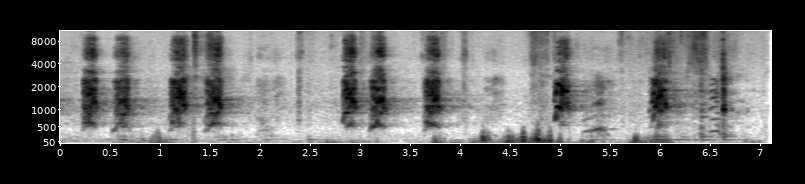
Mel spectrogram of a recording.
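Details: Bruiser the Bulldog barks in quick bursts while playing with a bucket, pairs of sharp barks separated by pauses, with low rumbling and bucket knocks in the gaps.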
